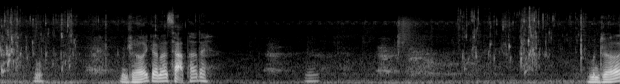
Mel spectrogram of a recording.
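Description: Water splashes softly in a bucket.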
